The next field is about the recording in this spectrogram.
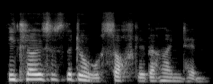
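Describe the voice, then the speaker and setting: A woman's voice: on the low side, normal speed, dark tone, slightly rough, low-quality recording. A woman reading scripted stage directions as the narrator of a radio play.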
